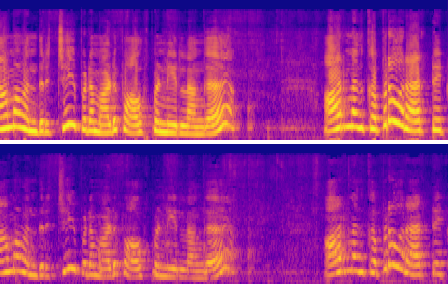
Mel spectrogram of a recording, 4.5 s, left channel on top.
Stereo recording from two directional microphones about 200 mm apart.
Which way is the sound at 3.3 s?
50° left (ahead or behind).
